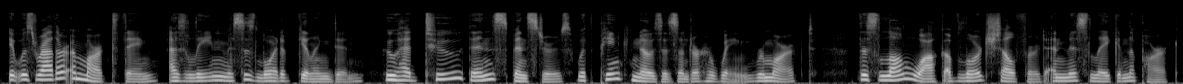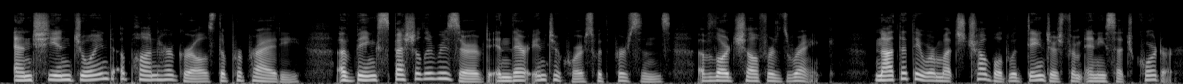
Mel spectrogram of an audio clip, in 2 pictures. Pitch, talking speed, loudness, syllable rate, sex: 170 Hz, 170 wpm, -21 LUFS, 4.6 syllables/s, female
